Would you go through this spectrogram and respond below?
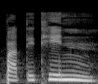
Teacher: the bo bla, which has a sound in between a B and a P. We have to put in an implied vowel, so there's no written in vowel.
